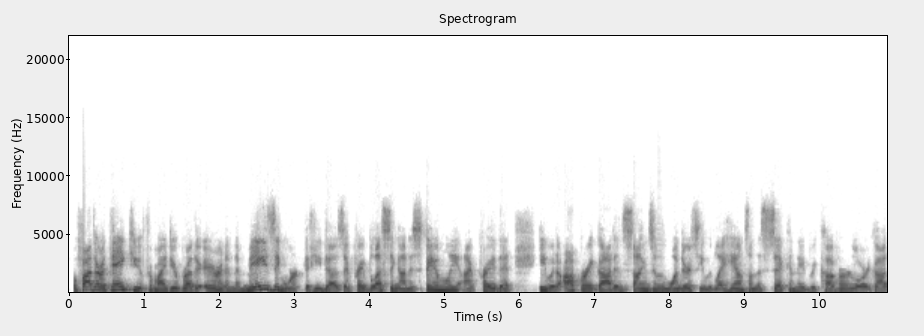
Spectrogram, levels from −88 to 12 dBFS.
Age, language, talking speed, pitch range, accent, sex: 60-79, English, 255 wpm, 170-210 Hz, American, female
